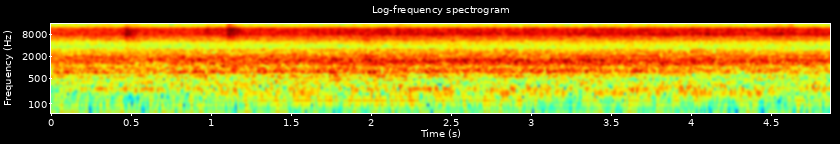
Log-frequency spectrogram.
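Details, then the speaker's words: Standard orbit fan test-run after the LEC was fitted, plugged in and switched on: a steady, even whoosh with a soft, regular motor hum and no rattles or scraping; it runs strongly and sounds healthy. "Okay na. Aha. At nang malakas pa to. So, goods na."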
